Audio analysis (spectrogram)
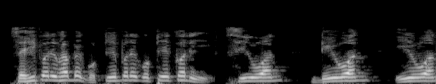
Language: Odia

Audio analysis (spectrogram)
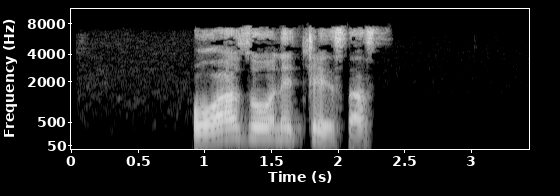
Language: Esperanto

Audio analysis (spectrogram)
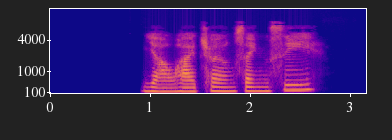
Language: Cantonese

